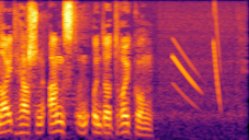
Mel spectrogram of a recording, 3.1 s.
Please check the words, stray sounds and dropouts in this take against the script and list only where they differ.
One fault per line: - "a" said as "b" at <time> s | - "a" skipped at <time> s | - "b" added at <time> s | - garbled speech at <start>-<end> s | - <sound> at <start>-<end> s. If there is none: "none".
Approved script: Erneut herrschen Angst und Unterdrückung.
- chirp at 2.2-2.8 s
